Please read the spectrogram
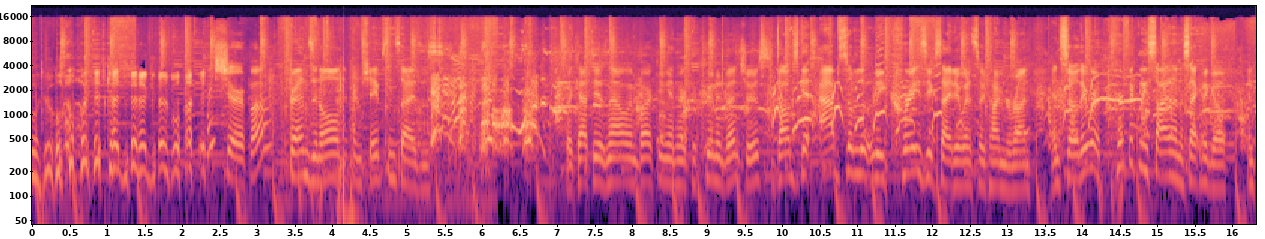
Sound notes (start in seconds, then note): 0.0 laughing; 5.5 dogs howling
